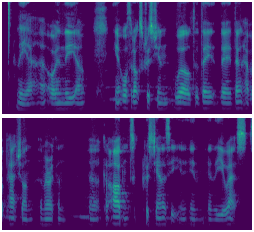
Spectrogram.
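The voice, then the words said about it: English accent with slight American twang. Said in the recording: “I have a slight American twang to my formerly pucker English accent.”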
